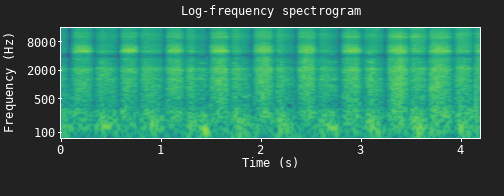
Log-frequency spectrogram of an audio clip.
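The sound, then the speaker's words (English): Rapid, rhythmic sniffing from a person demonstrating deep breathing in through the nose during a church sermon: many short, sharp nasal inhalations in a steady quick pulse, fairly loud and alone, with no talk. “what are you doing? And I'm like, oh, I'm getting my breathing in.”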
